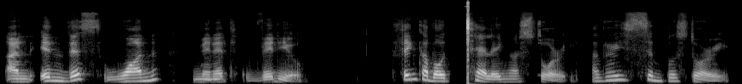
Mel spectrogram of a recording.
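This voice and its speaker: A man teaching a lesson to students, asking questions and giving instructions with deliberate emphasis and encouragement. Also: mid-range voice, big pitch swings, background noise.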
